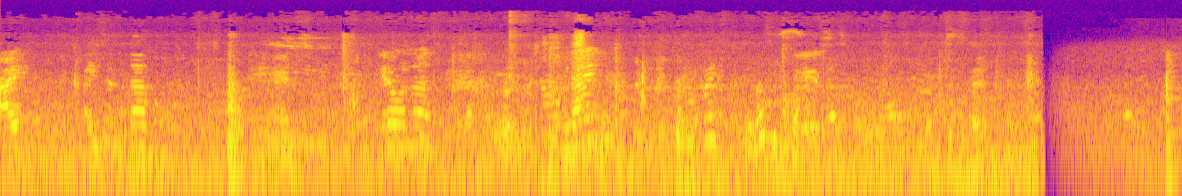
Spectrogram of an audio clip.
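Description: Several young adults chatter and laugh nearby outdoors.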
